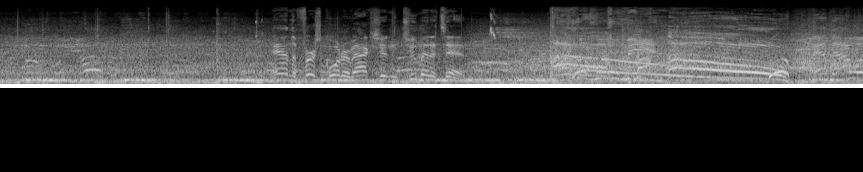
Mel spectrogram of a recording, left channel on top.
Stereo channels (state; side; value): silent; right; 58 dB below the other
